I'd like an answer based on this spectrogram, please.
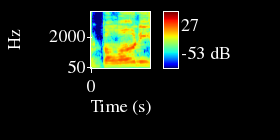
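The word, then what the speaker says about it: bologna: You know your baloney spelled B-O-L-O-G-N-A?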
